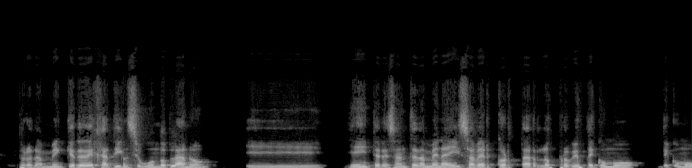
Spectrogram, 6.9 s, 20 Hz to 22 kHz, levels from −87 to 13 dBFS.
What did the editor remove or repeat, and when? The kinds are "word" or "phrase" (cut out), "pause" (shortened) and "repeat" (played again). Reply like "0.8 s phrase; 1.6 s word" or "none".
1.2 s word; 3.3 s pause; 5.9 s word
